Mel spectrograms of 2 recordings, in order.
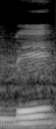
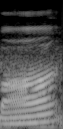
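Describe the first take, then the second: First: The letter name ends in an 'e' vowel. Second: The letter name ends in an 'a' vowel. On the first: The speaker calls it wrong. "ये उर्दू तरीका है, मजहूल तरीका है" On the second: The speaker calls it right. "ये अरबी तरीका है"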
